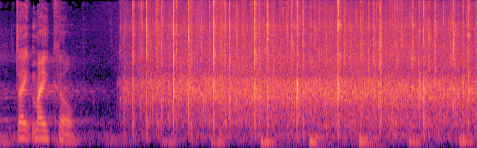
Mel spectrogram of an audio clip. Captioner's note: audience applauding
